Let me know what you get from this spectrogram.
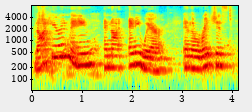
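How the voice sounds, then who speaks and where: A woman's voice: medium pitch, sing-song, takes it slowly. A woman co-coordinator giving an earnest, rallying opening speech at a public event. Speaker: anti-poverty group co-coordinator. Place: university library event hall. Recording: echoey hall, distant mic, faint noise.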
